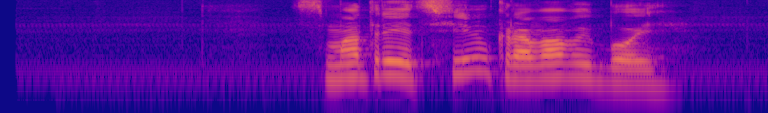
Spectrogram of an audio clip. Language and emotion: Russian, neutral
